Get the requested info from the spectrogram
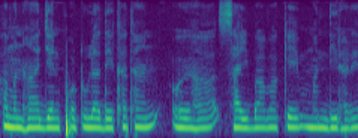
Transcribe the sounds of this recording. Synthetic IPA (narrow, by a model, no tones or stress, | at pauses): hɐmənɦãd͡ʒenpʰoːʈulad̪eːkʰət̪ʰənoɦãsaːibaːbakemɐnd̪iɾɦɐɾe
